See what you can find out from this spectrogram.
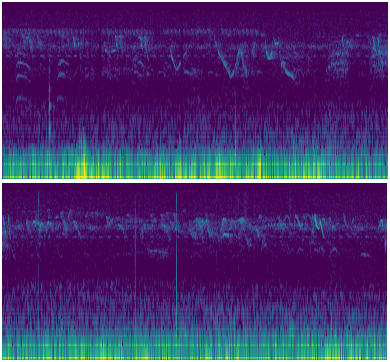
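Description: A bird gives scratchy, rattling alarm calls, repeating irregularly over a steady low rumble of wind or background noise, with other faint bird notes mixed in.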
